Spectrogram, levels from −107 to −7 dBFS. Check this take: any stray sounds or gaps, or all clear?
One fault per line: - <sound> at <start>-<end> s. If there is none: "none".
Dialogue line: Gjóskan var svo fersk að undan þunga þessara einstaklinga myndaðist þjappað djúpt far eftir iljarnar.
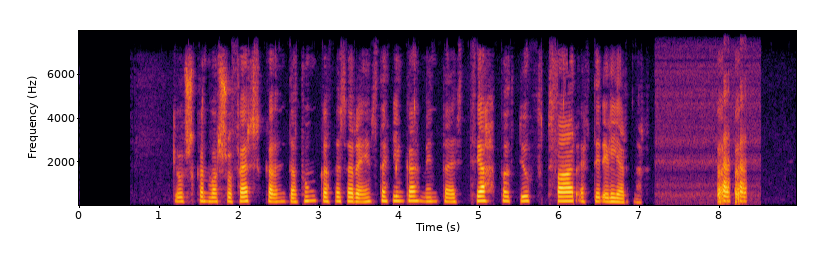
- laugh at 8.0-8.4 s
